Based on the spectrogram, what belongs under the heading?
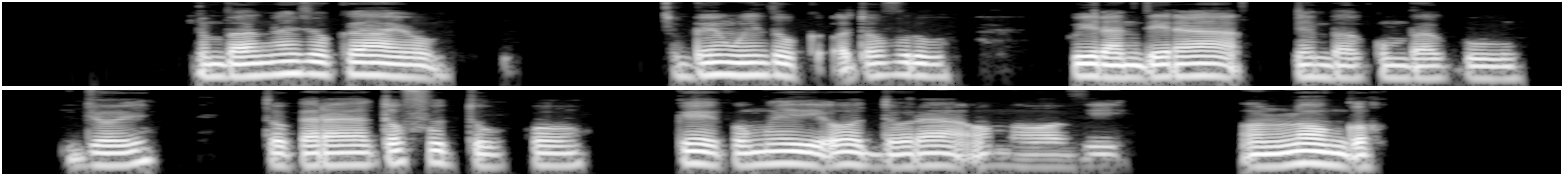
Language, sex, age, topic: Oshiwambo, male, 18-24, finance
